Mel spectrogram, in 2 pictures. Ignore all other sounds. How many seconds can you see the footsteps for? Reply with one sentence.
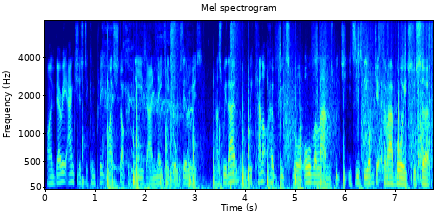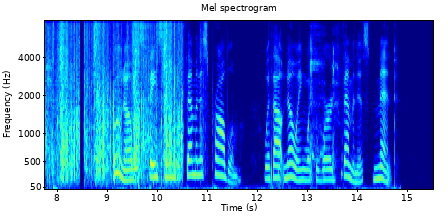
You can hear the footsteps for 10 seconds altogether.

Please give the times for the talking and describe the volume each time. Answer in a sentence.
You can hear the talking from 0.0 to 7.9 s, getting louder; and from 9.1 to 14.8 s, getting quieter.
